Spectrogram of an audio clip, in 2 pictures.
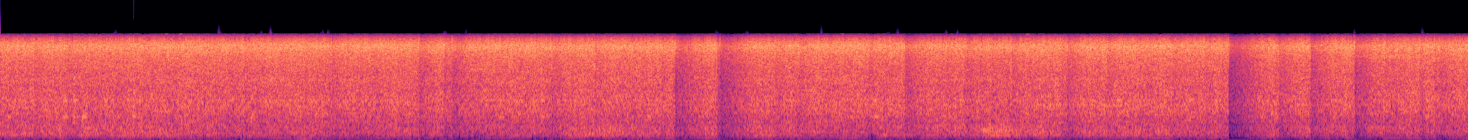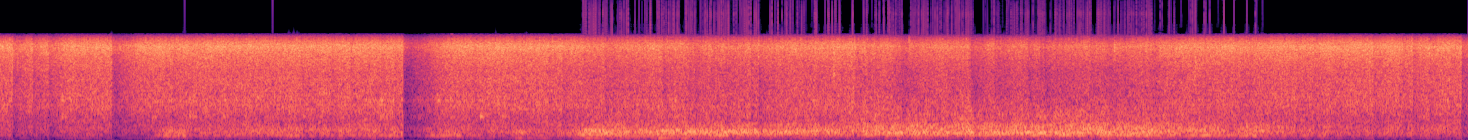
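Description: Steady heavy rain in a thunderstorm, with a long, loud roll of thunder starting about two-thirds of the way through and rumbling for several seconds. The sound cuts out for an instant twice in the middle.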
